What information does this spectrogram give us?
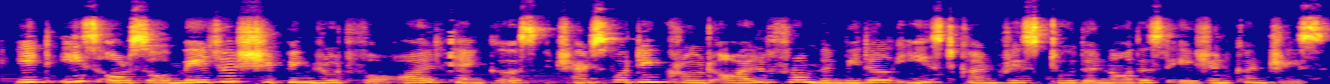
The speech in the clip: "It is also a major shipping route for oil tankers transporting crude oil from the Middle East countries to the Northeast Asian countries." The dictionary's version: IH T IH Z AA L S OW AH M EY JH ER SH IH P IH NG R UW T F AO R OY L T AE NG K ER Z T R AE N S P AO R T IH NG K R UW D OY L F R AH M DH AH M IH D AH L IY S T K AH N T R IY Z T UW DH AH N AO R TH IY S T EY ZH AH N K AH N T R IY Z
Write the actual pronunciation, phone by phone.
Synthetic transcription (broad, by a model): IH T IH Z AA L S OW M EY JH ER SH IH P IH NG R UW T F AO R OY L T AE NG K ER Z T R AE N S P AO R T IH NG K R UW D OY L F R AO M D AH M IH D AH L IY S T K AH N T R IY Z T UW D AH N AO R T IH S T EY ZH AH N K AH N T R IY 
